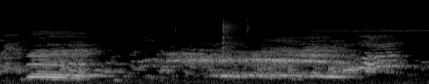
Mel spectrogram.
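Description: Young water buffalo calling: a short call about half a second in, then one long call of over two seconds that sinks slightly in pitch near its end.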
